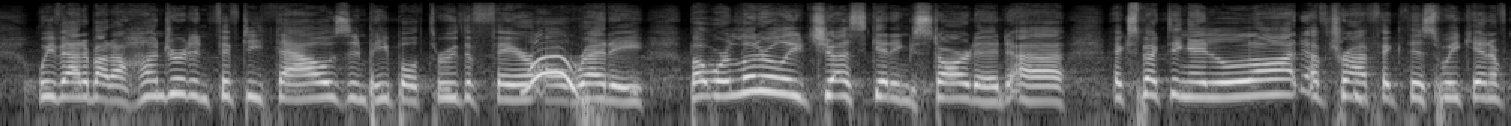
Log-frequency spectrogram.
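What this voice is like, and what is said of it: Hoarse, strained voice. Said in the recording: “I'm losing my voice, which means we've been very busy”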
